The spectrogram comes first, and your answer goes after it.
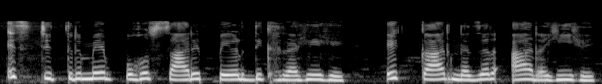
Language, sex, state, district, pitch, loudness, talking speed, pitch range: Hindi, female, Madhya Pradesh, Bhopal, 230 Hz, -12 LUFS, 150 wpm, 215-255 Hz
